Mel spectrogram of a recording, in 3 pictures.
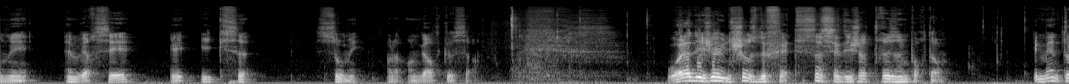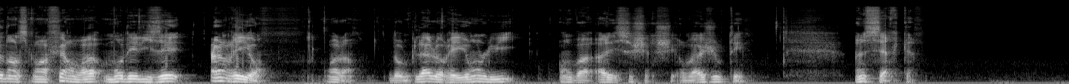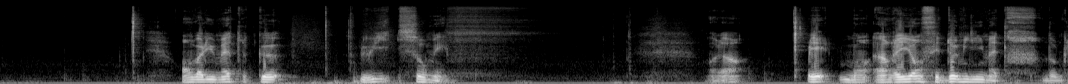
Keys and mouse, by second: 0.0-1.1 drag, 2.3 x, 5.9 shift+click, 6.5 right click, 7.4 shift+click, 8.9 Tab, 10.3-11.6 shift+middle drag, 11.6 shift+click, 14.0-15.0 shift+middle drag, 15.1 click, 15.1 right click, 16.1-16.6 drag, 18.2-22.3 drag, 23.9-28.9 drag.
